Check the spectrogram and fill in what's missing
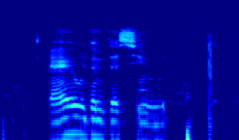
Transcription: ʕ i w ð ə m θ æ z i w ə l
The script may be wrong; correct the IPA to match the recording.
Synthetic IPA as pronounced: ʕ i w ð ə m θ æ s i w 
